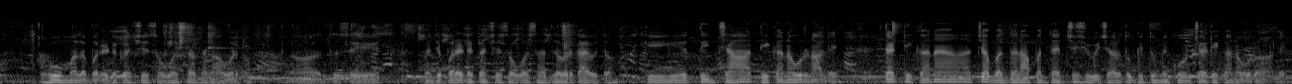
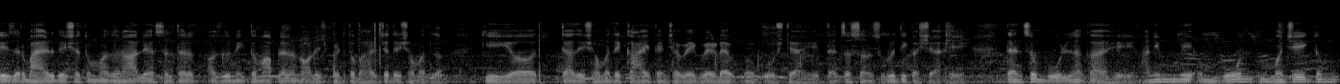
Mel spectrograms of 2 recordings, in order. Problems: constant background noise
